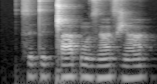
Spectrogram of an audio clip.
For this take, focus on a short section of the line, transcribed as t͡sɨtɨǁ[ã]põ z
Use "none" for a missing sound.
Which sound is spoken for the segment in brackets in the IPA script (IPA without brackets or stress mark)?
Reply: a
